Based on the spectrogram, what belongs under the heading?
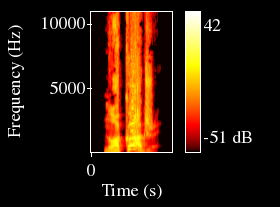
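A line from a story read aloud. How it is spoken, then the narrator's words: Devil shouting. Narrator (Russian): закричал черт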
